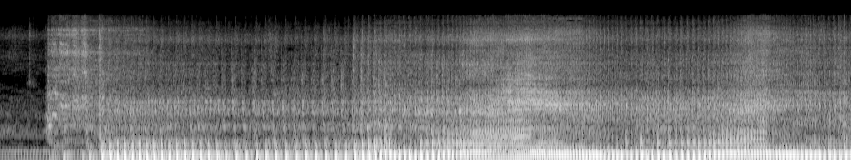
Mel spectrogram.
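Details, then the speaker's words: Yamaha Vixion single-cylinder at idle: hard, uneven knocking beat about three per second as the rider reports a rough engine; piston slap from a worn piston and block, both needing replacement. "cuman ada sedikit suara kasarnya cuman baru sedikit ini kendalanya ini suara peston ini peston peston suara peston"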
